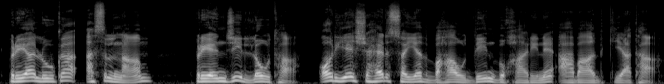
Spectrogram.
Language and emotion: Urdu, neutral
